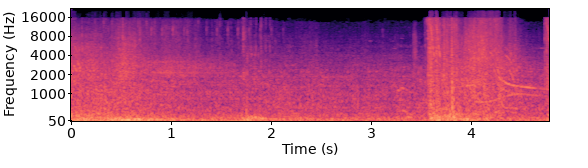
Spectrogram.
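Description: Gunfire in Call of Duty: Infinite Warfare, loud rapid bursts and booms from an off-meta weapon over a dense battle din, with a sharp burst near the end.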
